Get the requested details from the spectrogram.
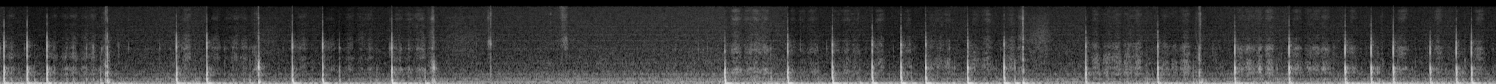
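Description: A plastic stylus tip steadily taps and scratches across the solid glass screen of a white iPad while writing words. Many short, sharp ticks ring out over a low, dull scraping, with a quieter stretch of light scratching midway before the taps pick up again.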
